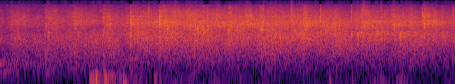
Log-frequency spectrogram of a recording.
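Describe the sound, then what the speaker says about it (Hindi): A church audience claps for the Lord in a steady, even wash of applause that stays moderately loud and unbroken throughout, with no voices over it. "जोरदार तालियां प्रभु के लिए"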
